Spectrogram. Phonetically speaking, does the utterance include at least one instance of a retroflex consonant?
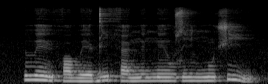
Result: yes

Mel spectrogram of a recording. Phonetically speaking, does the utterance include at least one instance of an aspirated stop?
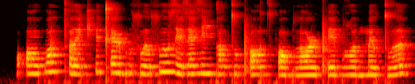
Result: no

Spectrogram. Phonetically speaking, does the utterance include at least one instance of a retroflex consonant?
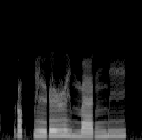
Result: yes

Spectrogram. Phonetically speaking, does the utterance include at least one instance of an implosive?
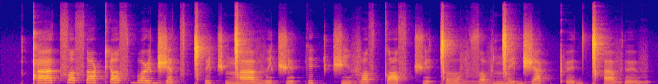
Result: no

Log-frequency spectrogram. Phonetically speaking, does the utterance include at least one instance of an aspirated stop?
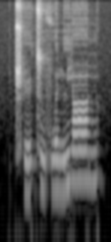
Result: yes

